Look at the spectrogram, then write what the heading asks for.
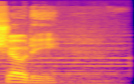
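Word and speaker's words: Xoti: It's pronounced Shodi, but I keep pronouncing it wrong.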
